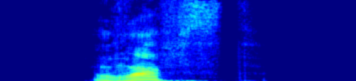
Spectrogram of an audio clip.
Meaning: second-person singular present of raffen
- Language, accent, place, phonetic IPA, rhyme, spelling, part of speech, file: German, Germany, Berlin, [ʁafst], -afst, raffst, verb, De-raffst.ogg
